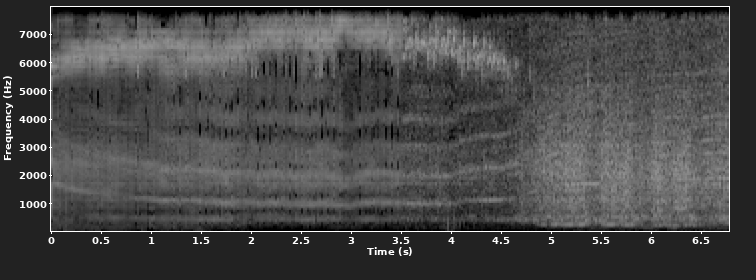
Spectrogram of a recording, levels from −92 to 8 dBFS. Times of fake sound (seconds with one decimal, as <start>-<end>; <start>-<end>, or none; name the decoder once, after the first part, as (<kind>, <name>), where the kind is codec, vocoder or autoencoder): 0.0-3.5 (vocoder, BigVGAN v2)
